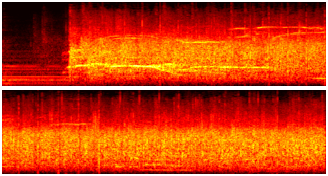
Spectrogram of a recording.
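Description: An audience claps and cheers loudly in a large echoing hall.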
